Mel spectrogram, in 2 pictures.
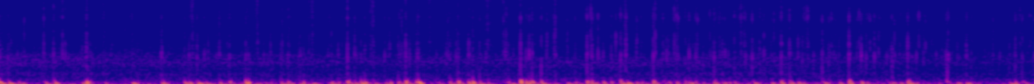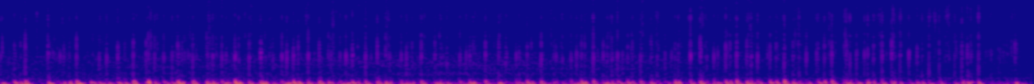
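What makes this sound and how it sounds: A small dark folded leather-look wallet is held close to the microphone and scratched and tapped with fingertips. A steady, dense stream of soft, muffled low thumps and rustling scratches continues throughout, with faint bright crackle above.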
